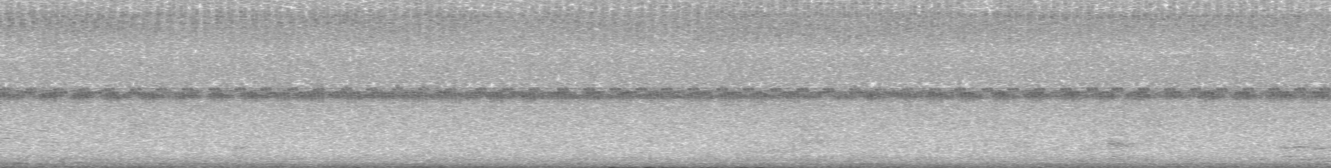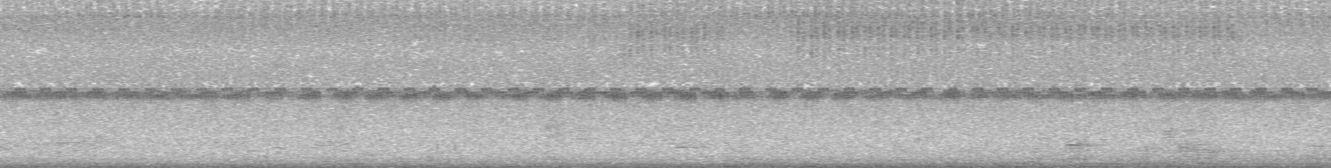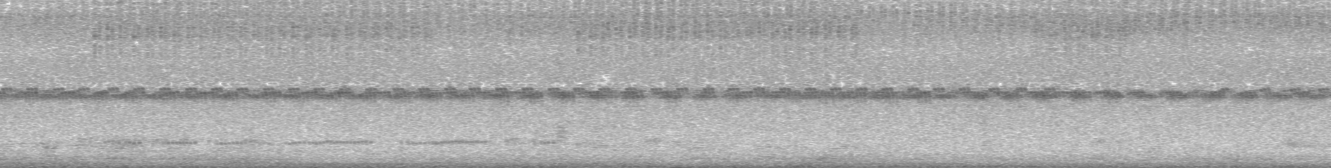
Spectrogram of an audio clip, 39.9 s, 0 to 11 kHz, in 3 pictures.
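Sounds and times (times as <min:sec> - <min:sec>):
crickets trilling: 0:00.0 - 0:39.9.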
